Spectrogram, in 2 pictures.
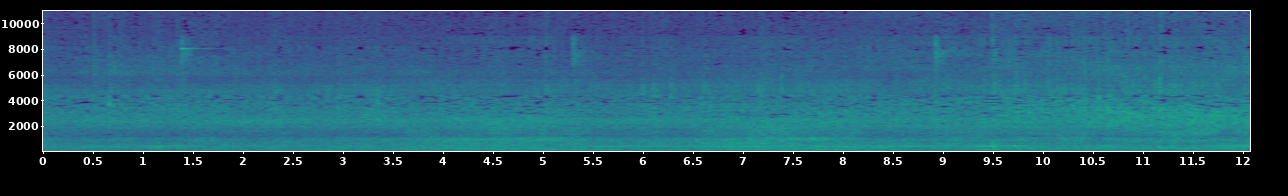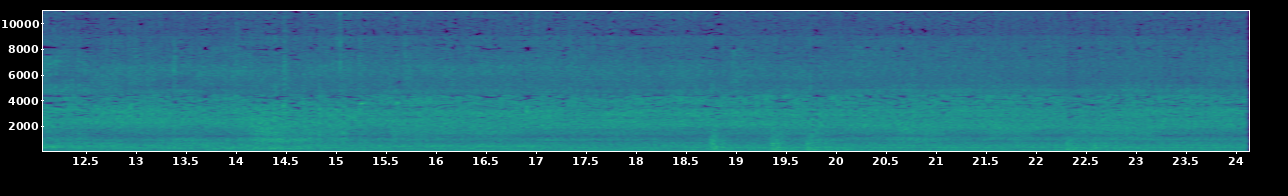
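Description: A single-drum road roller's diesel engine running steadily as the roller drives up. It grows gradually louder as it comes closer.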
